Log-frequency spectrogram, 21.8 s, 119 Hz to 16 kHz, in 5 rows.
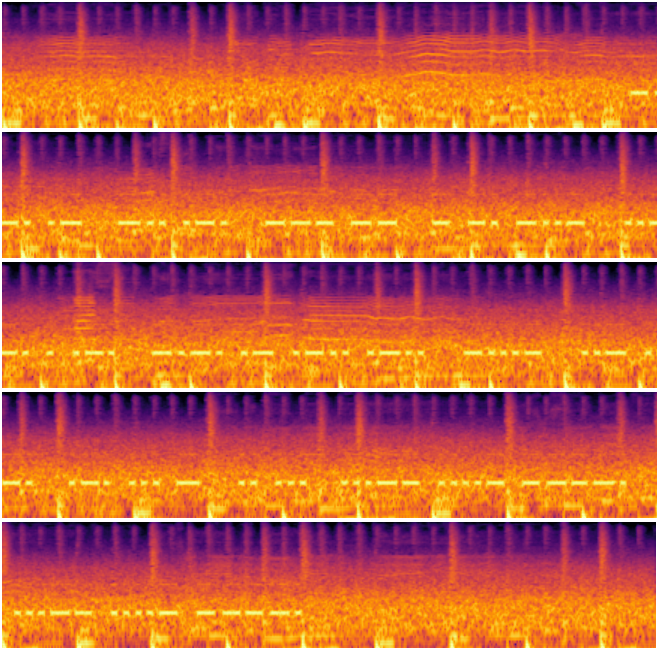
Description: Morse code, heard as a keyed tone, hand-sent with a bug key, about 30 wpm, 470 Hz, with heavy radio static and a narrow filter. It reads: GA DR OM TNX FER CALL <BT> UR RST IS 349 349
